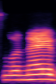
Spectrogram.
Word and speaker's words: Linné: I want to talk all things Linné. That's how it's pronounced, correct? – Correct. Yeah, it's Linné, the last name um, of Carl von Linné.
